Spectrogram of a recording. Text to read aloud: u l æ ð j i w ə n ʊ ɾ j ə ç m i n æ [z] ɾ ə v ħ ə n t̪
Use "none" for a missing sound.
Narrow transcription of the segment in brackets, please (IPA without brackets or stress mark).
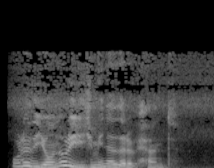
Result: ð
